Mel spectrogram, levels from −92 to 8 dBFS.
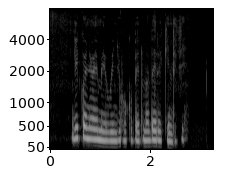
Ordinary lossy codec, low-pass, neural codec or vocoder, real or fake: none; none; none; real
